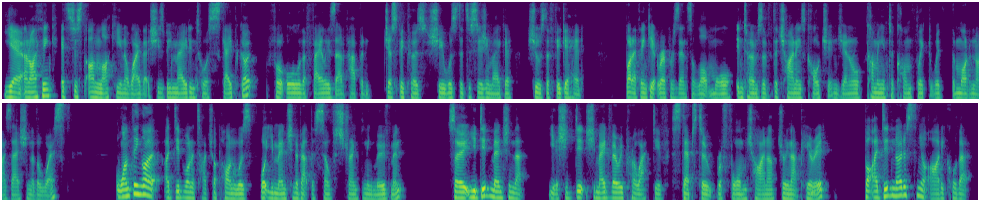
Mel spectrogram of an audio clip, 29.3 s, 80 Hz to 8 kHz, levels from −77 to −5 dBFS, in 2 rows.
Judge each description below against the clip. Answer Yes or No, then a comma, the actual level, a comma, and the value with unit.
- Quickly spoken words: Yes, fast, 215 wpm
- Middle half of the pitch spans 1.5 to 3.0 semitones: Yes, average, 2.7 semitones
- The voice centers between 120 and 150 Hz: No, low, 110 Hz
